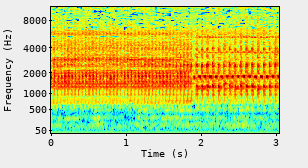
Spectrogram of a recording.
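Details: Singing Moroccan Malinois canary delivers a continuous throbbing roll, rich and slightly hoarse, then switches near the two-second mark to a clearer, faster-pulsed ringing trill.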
